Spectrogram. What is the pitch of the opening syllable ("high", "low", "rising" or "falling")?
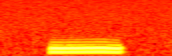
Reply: high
